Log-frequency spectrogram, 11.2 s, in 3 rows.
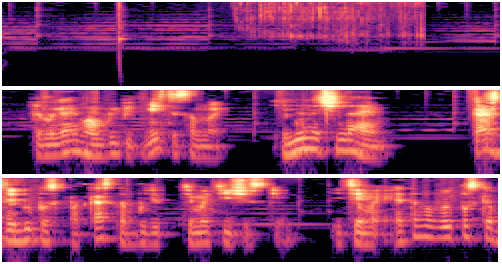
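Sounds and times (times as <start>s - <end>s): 
wine being poured from a bottle: 1.7s - 3.2s
speech: 4.0s - 11.1s.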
